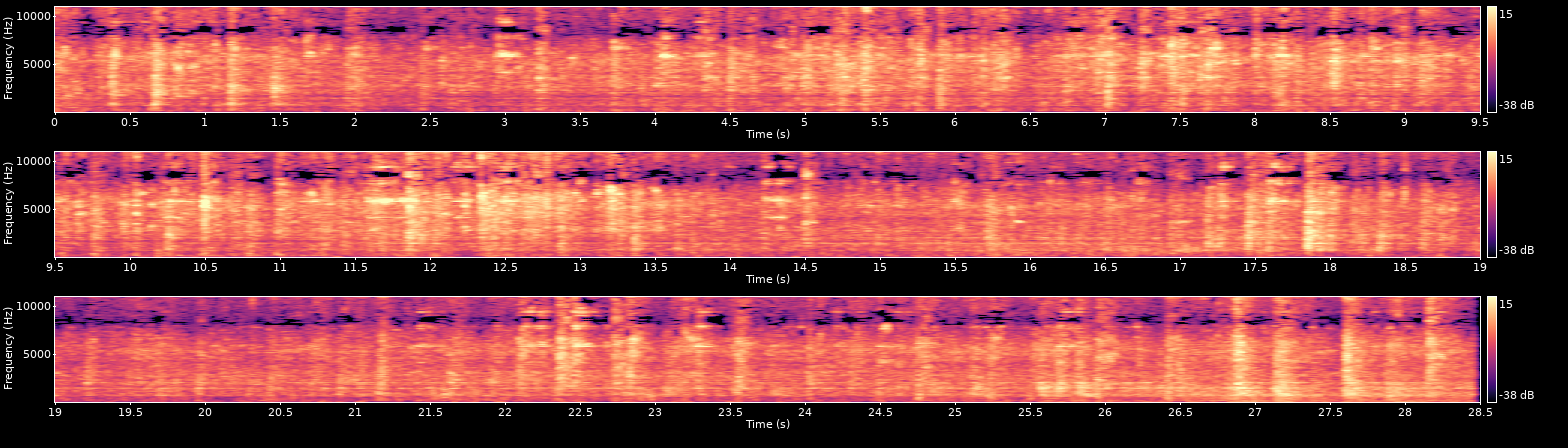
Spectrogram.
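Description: Passenger train running at speed, heard from beside a moving coach: a steady rumble of wheels and rushing air, with the clickety-clack of wheels over rail joints. Near the end it grows louder as the train runs onto a steel truss bridge.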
